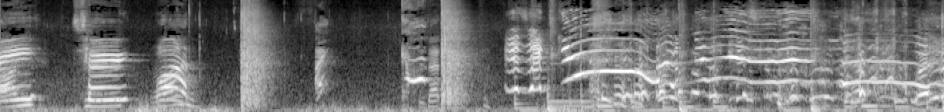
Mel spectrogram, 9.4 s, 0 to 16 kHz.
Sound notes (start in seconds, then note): 2.4 pops; 5.6 cheering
